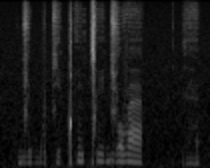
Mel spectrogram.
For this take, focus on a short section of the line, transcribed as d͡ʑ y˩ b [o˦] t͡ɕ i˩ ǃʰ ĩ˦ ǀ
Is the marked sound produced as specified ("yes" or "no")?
no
